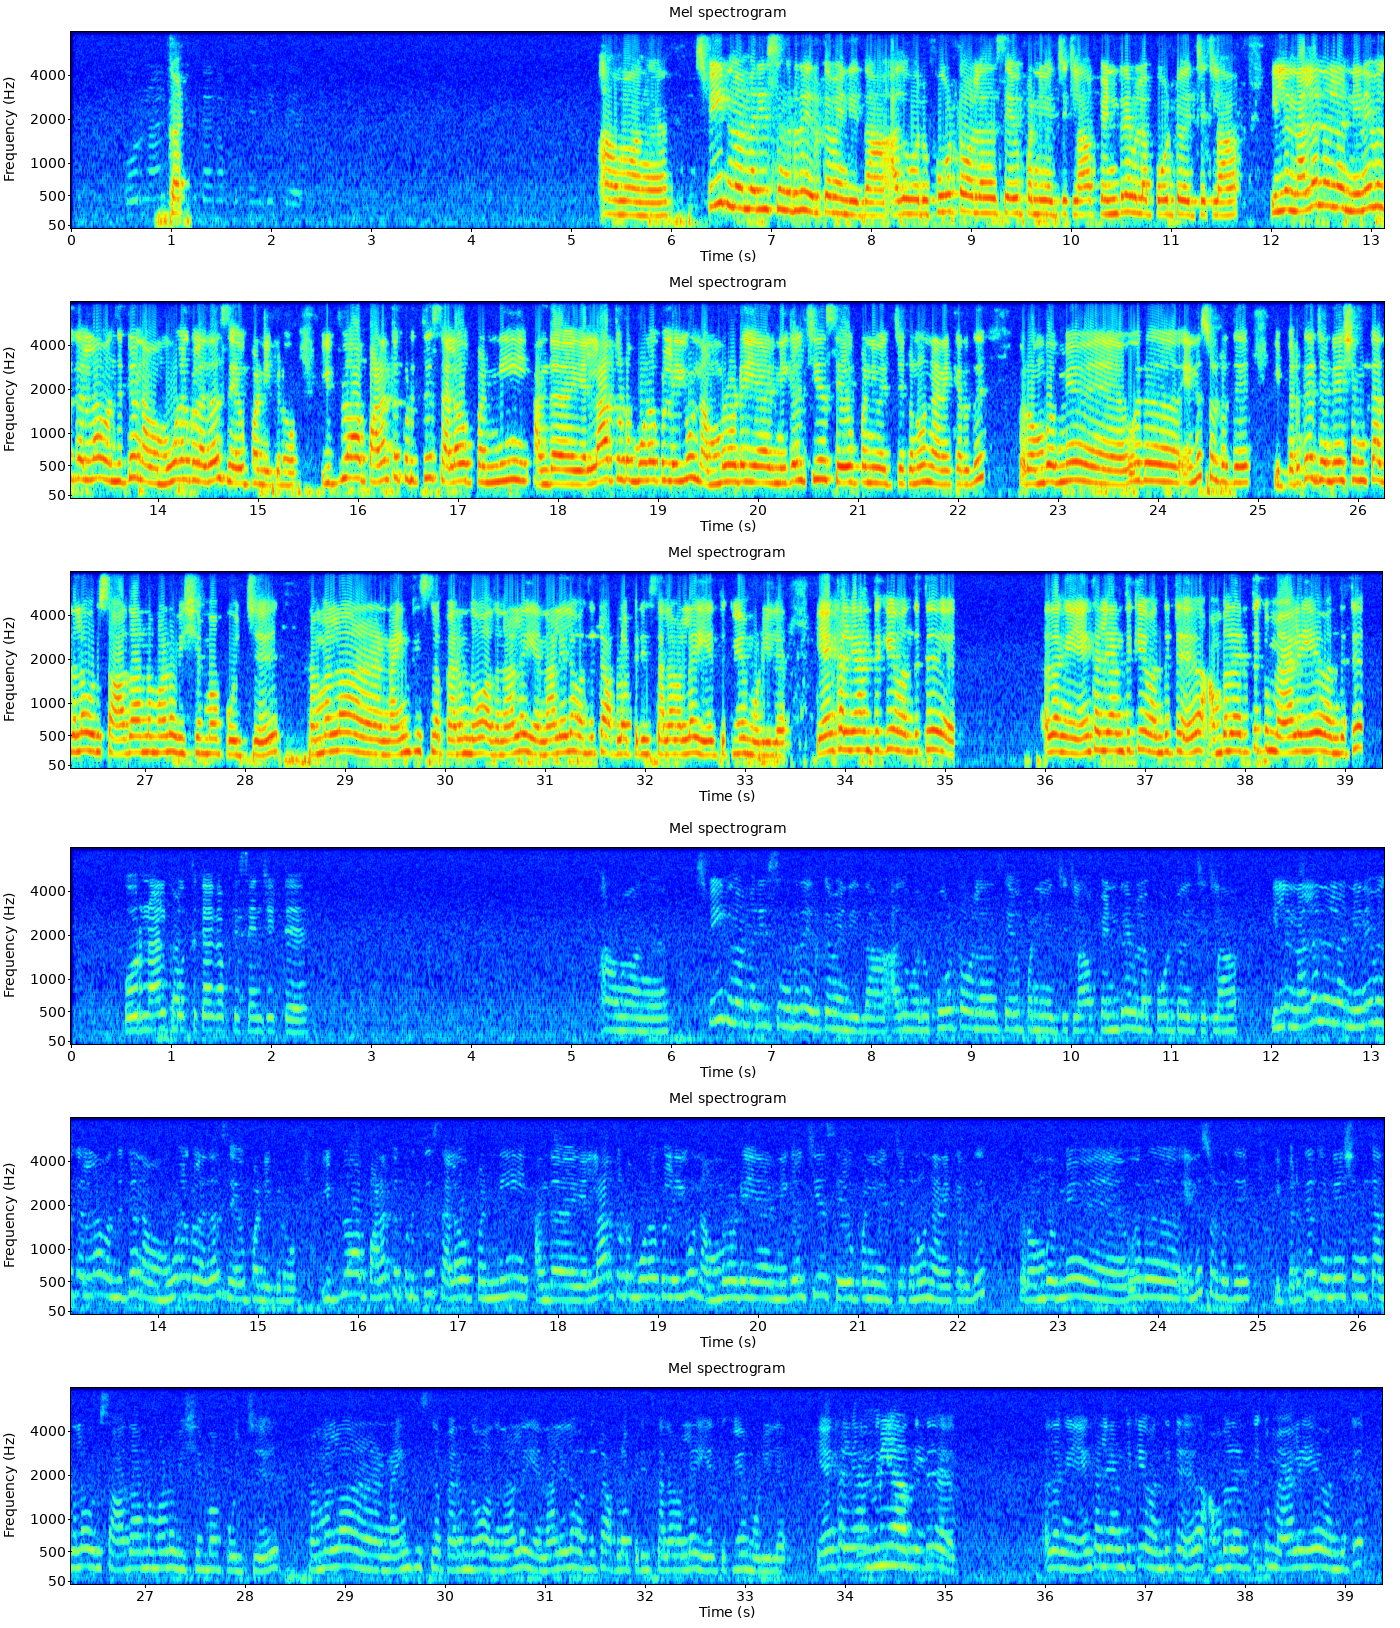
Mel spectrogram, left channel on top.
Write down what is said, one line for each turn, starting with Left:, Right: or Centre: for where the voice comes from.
Right: ஒரு நாள்
Left: க
Right: கூத்துக்காக அப்டி செஞ்சிட்டு
Left: ஆமாங்க ஸ்வீட் மெமரிஸ்ங்குறது இருக்க வேண்டியதா அது ஒரு ஃபோட்டோல சேவ் பண்ணி வெச்சிக்லா பென் ட்ரைவ்ல போட்டு வெச்சிக்லா இல்ல நல்ல நல்ல நினைவுகள்லா வந்துட்டு நம்ம மூளைக்குள்ள தா சேவ் பண்ணிக்கணு இவ்ளோ பணத்த குடுத்து செலவு பண்ணி அந்த எல்லாத்தோட மூளைக்குள்ளயு நம்மளோட டைய நிகழ்ச்சிய சேவ் பண்ணி வெச்சுக்கணு நெனைக்கிறது ரொம்பவுமே ஒரு என்ன சொல்றது இப்ப இருக்கிற ஜென்ரேஷன்க்கு அதெல்லா ஒரு சாதாரணமான விஷயமா போச்சு நம்ம எல்லா நைன்ட்டிஸ்ல பிறந்தோ அதனால என்னாலைலா வந்துட்டு அவ்ளோ பெரிய செலவெல்லா ஏத்துக் வே முடியல எ கல்யாணத்துக்கே
Right: உண்மையாவேங்க
Left: வந்துட்டு அதாங்க எ கல்யாணத்துக்கே வந்துட்டு அம்பதாயிரத்துக்கு மேலயே வந்துட்டு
